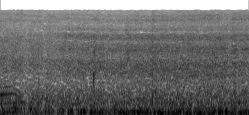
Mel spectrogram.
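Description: Wind buffeting the phone's microphone, a steady low rumble, with a faint tick about a second in.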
